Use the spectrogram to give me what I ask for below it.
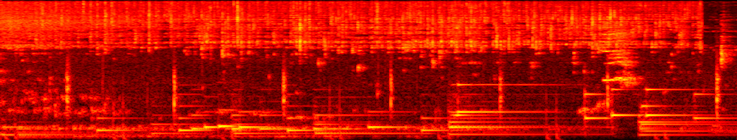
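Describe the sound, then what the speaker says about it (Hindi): Water poured into a pot of boiled rajma (kidney beans) before pressure cooking, a steady close splashing pour with dripping, running alone without talk. "अब हम इसके अंदर डाल रहे हैं पानी"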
